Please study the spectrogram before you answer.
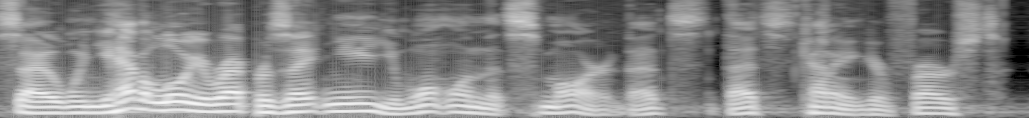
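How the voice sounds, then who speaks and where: A man's voice: lowish voice, moderate pace, dark tone. A man hosting a local podcast interview, upbeat and chatty, often restarting his sentences. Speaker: podcast host. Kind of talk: casual interview chat.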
